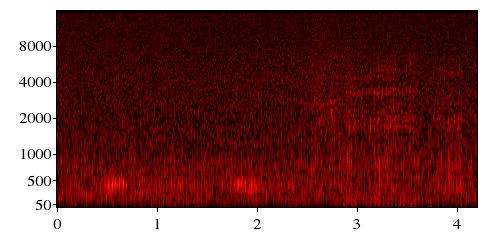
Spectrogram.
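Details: Large Maine Coon cat purring quietly while having its belly rubbed: two faint breathy rumbling pulses over steady background hiss.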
